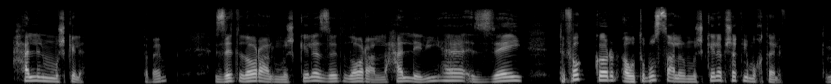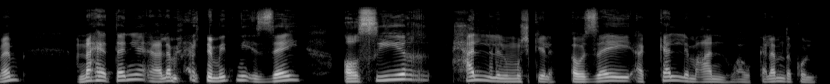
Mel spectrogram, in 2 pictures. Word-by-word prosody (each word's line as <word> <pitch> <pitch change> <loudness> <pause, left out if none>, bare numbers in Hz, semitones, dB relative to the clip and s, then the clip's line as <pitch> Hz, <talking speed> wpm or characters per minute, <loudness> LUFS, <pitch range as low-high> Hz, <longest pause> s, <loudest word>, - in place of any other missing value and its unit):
حَل 170 +1 0
المشكلة، 150 -6 -4 0.6
تمام؟ - - -13 0.5
إزاي 140 +5 +3
تدوّر 155 +2 +1
على 130 -5 -3
المشكلة، 120 +9 -5
إزاي 140 -4 -2
تدوّر 140 -1 -3
على 110 -1 -10
حَل 145 +1 -3
ليها، 170 +6 -5
إزاي 145 +10 -1 0.3
تفكّر 215 -3 +1
أو 135 -2 +3
تبُص 190 +9 +4
على 150 -3 -2
المشكلة 130 +9 -4
بشكل 185 -3 -4
مختلف، 135 - -9 0.4
تمام؟ 165 - -1 0.6
الناحية 185 +3 +4
التانية 200 +4 -1
إعلام 135 +4 +2 0.3
علّمتني 175 +1 +2
إزاي 165 - +4 0.4
أصيغ 205 - +6 0.3
حَل 185 +3 +2
للمشكلة 135 -5 -3 0.2
أو 120 - +5
إزاي 165 +7 +2
أتكلّم 180 -7 -4
عنّه 115 -2 -7
أو 115 - -13
الكلام 135 +7 -5
ده 125 - -8
كُلّه. 110 -3 -10
155 Hz, 135 wpm, -26 LUFS, 130-180 Hz, 0.6 s, أصيغ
